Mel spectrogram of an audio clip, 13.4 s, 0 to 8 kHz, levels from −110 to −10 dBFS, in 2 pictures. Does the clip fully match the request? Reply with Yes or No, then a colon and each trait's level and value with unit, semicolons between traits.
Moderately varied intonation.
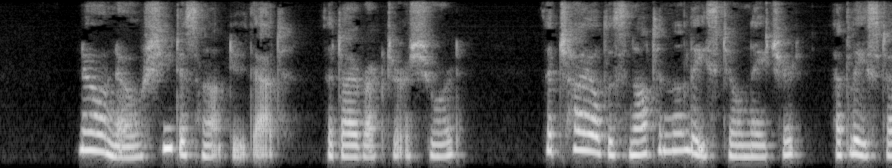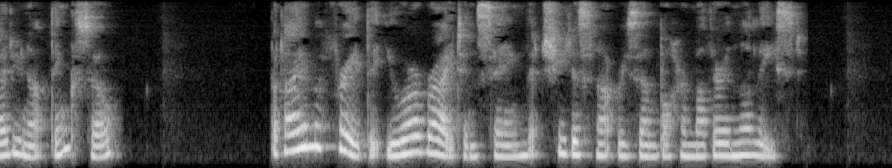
Yes: average, 3.8 semitones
